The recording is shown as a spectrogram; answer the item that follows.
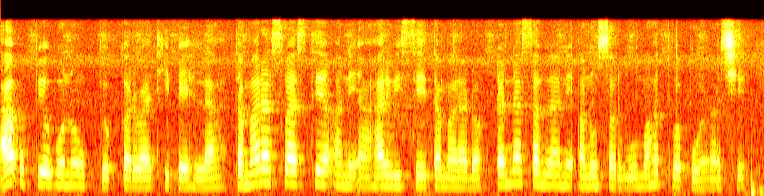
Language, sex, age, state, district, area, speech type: Gujarati, female, 30-45, Gujarat, Kheda, rural, spontaneous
